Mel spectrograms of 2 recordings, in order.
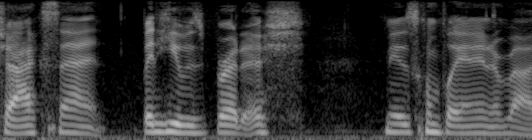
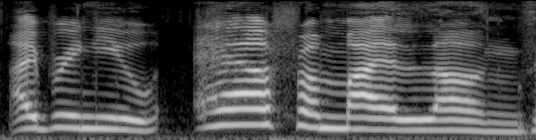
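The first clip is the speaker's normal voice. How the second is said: slow, grand, a touch louder line; imitating the Doctor; 4 semitones higher, 6 dB louder, much slower than usual. Friend retelling the Doctor's line to a tree alien, slow and grand. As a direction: drag it out like a solemn gift. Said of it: "he looks at her and he goes".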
